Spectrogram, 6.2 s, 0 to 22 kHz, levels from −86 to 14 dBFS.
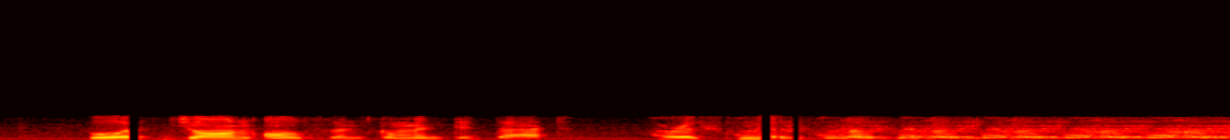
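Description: At 0.64 s a 60 ms gap of packet loss filled with silence cuts the speech with hard edges, which fits three 20 ms packets dropped. From 3.35 s to the end, feedback echo between two devices returns each word roughly every 400 ms, up to about 11 dB below the speech, thin and ringing, because one device replays the other's microphone and that sound is picked up again. Between 3.8 and 4.0 s further packet loss removes 120 ms in scattered silent holes, the longest 60 ms, over the echoing narrowband G.711 line.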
